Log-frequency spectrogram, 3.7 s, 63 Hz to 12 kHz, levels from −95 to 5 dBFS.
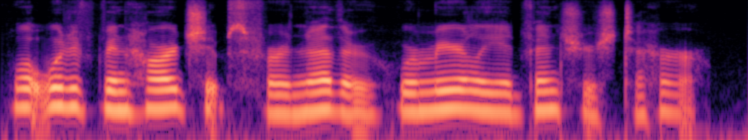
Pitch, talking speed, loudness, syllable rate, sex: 190 Hz, 190 wpm, -17 LUFS, 6.3 syllables/s, female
